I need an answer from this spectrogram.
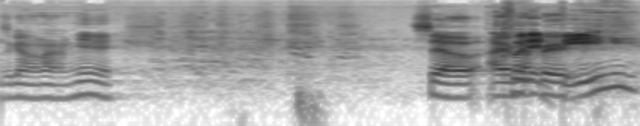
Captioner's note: crowd laughs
